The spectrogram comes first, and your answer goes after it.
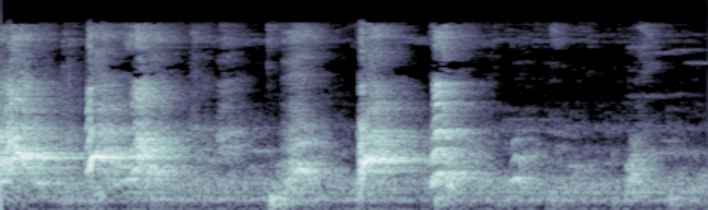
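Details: Bullmastiff giving aggressive barks: rapid, heavy, harsh barks in quick succession, then tapering into softer, lower woofs at the end.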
